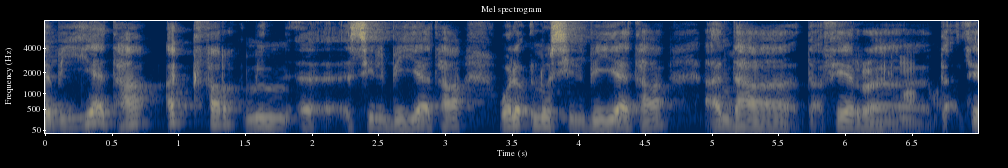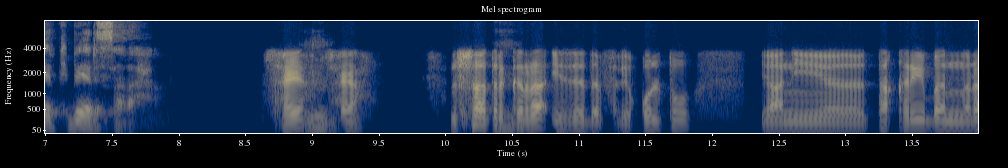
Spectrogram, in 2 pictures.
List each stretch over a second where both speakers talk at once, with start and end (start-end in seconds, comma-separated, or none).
none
